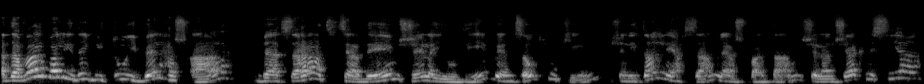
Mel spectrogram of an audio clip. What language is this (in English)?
Hebrew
